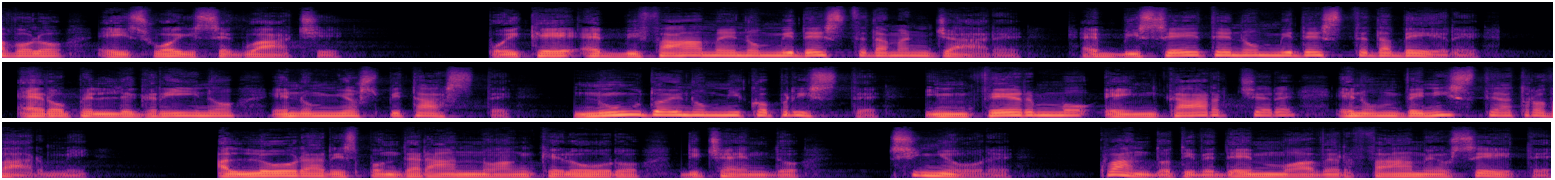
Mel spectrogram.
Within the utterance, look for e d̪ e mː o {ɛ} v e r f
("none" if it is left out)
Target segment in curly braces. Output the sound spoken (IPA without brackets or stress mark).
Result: a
